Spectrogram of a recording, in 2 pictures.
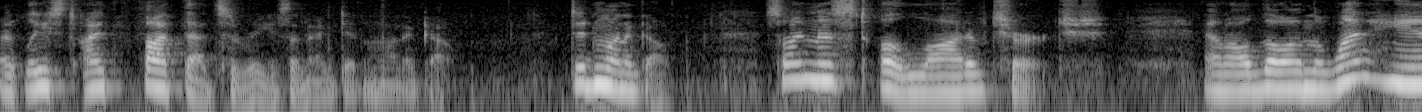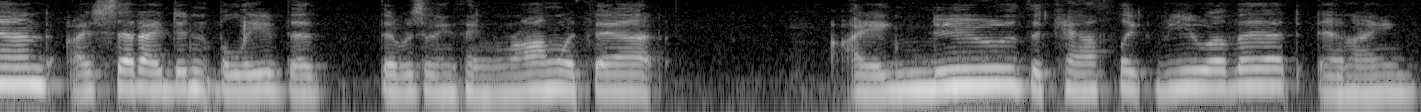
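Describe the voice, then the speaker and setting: A woman with an American accent and a medium pitch talks at a moderate pace in a somewhat breathy voice with a dark, mellow tone, ordinary pitch variation and big swings in loudness. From US Midwest. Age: 60s. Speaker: YouTuber sharing faith. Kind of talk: personal testimony. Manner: halting.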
